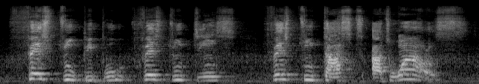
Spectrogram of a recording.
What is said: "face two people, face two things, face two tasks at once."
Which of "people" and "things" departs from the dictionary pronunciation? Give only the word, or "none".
things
